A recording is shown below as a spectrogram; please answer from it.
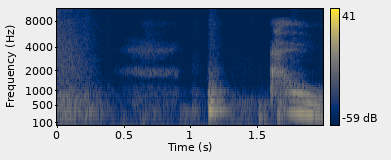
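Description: Quiet stretch with a single click about a second in, then near the end a short vocal sound from a girl that falls in pitch.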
